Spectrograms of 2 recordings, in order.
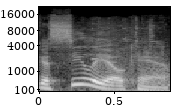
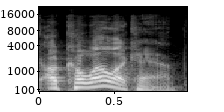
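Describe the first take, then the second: First: The word has its usual, unspelled-like pronunciation. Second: The word is sounded out as it is spelled. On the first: "Whose pronunciation I hate" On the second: "the common sense way of reading that"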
